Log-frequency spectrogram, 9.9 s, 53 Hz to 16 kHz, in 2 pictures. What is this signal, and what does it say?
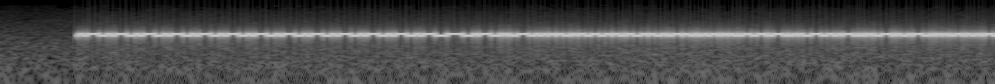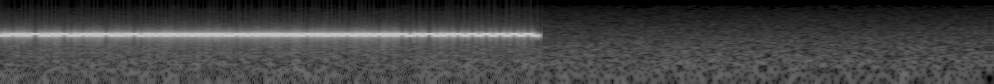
NAVTEX (SITOR-B), 100 baud, 170 Hz shift, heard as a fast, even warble, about 1500 Hz centre. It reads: ZCZC BL92 GALE WARNING 307.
